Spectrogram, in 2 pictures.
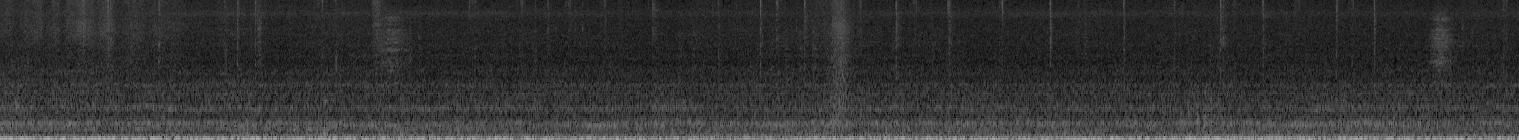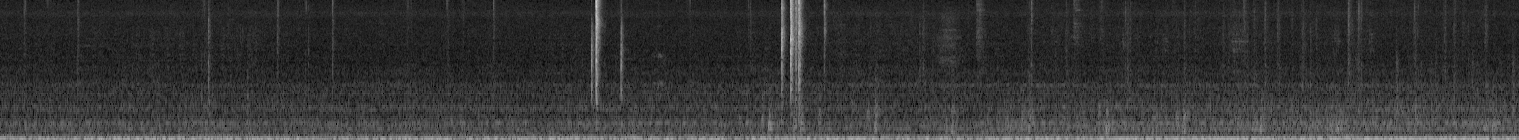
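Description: Steady low rumble of an Amtrak Empire Builder passenger car riding the rails, heard from inside the car while under way, with two brief sharp clicks about two-thirds of the way through.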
